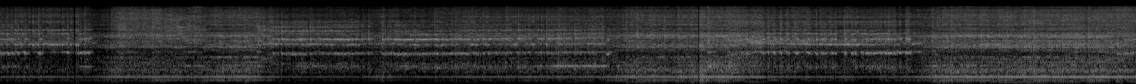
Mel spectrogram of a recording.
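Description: Bandsaw running with a steady hum while its 3/16-inch, 10 TPI wood blade cuts through a thick wooden blank; the cutting noise rises and eases as the piece is fed along the line.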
